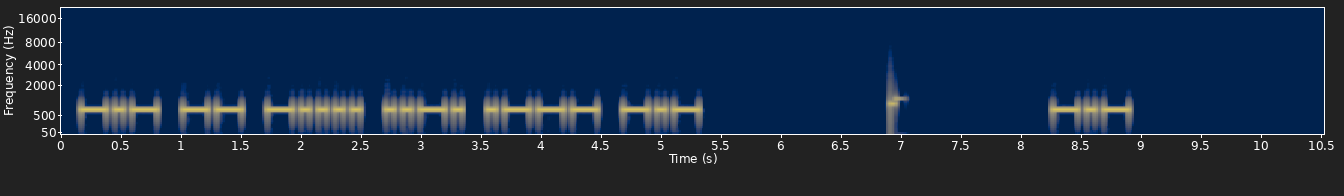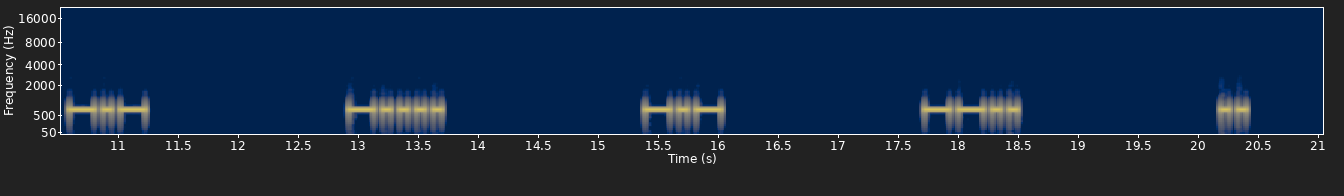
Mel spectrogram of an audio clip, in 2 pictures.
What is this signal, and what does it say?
Morse code, heard as a keyed tone, about 17 wpm, spaced as for 7 wpm, 700 Hz. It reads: KM6FJK KK6KZI
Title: USA Call Signs - 6 Characters - 8x Character Spacing - 17wpm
